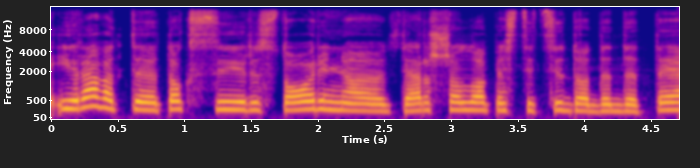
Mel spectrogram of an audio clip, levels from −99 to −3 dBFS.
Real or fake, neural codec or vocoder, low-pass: real; none; 14.4 kHz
